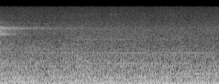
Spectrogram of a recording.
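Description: Steady room background noise, a hiss across the whole range with a faint low hum, without speech.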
